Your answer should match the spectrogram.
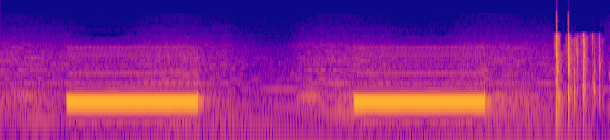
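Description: A phone line rings out twice for a call made from a hotel, each steady electronic tone lasting about a second with a short pause between, then a brief clatter as if the receiver is picked up.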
